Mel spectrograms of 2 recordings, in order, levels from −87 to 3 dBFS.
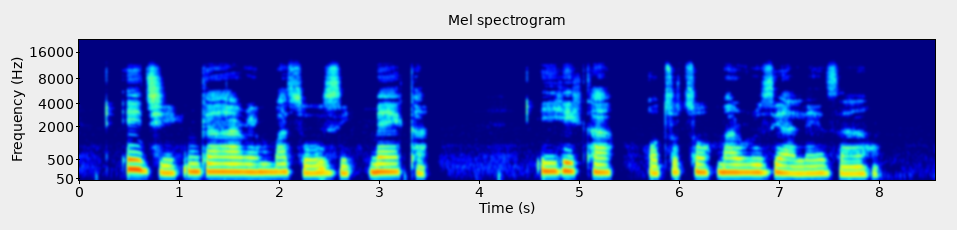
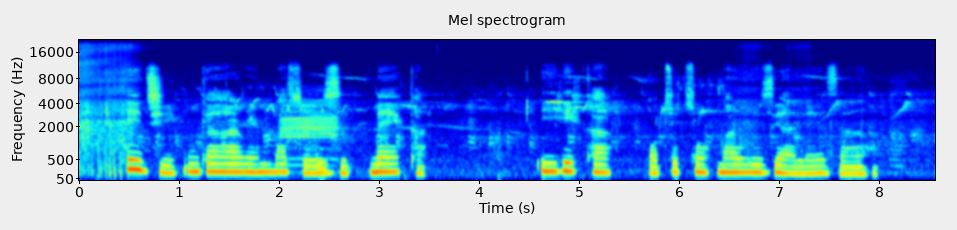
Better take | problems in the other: first | background sound (Bird vocalization, bird call, bird song); 18 dB below the speech

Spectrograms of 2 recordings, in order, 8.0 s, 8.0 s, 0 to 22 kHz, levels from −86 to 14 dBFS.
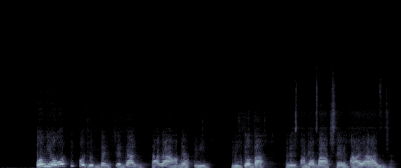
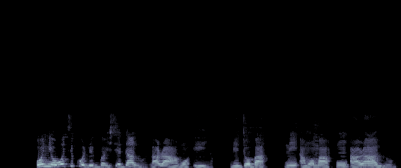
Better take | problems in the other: second | noise reduction (neural mask model DeepFilterNet 3)

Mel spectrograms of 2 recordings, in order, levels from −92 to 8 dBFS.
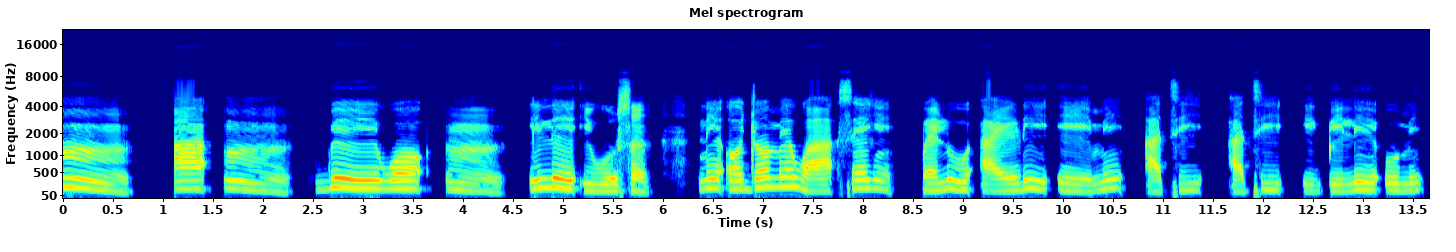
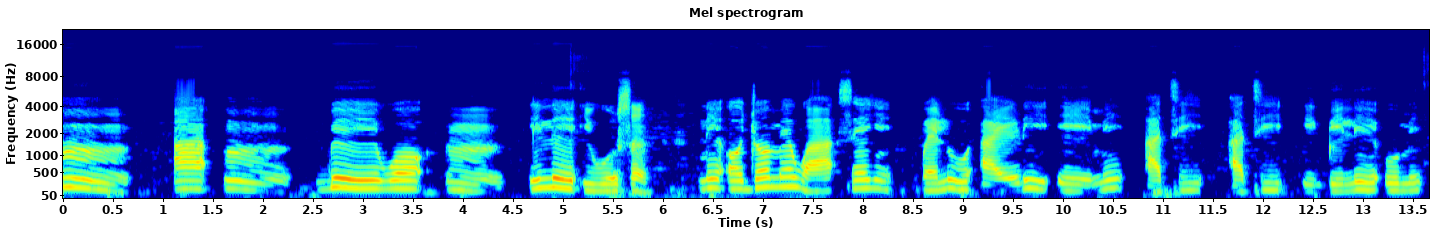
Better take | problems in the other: first | noise reduction (classical method Wiener filter)

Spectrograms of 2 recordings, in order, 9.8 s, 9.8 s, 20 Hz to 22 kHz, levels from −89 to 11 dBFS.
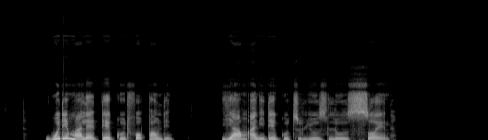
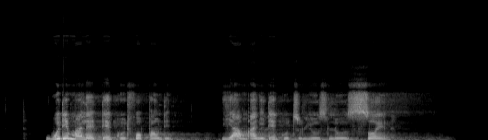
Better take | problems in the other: first | room echo; dies away in 1.1 s

